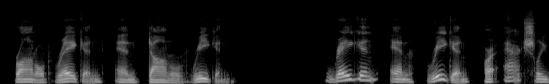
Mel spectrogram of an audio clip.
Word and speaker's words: Regan: in the 1980s you might remember that Donald rean was his treasury secretary and later Chief of Staff it was very easy to confuse those two names Ronald Reagan and Donald rean Reagan and rean are actually variations of the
